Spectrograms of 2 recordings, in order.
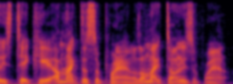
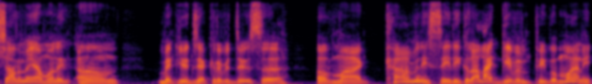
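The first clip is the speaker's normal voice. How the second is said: usual speaking voice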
